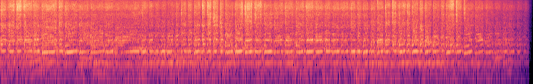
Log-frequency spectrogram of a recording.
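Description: An engine held at high, steady revs, a constant high-pitched drone that fades out just before the end.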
